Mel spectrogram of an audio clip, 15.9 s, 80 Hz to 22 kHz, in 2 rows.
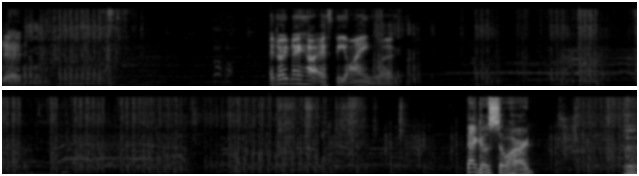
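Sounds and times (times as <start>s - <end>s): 
rapid gunfire bursts in a shootout: 0.0s - 1.6s, 5.9s - 6.2s, 6.8s - 13.2s, 14.8s - 15.8s
speech: 3.4s - 5.1s, 13.8s - 14.7s.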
